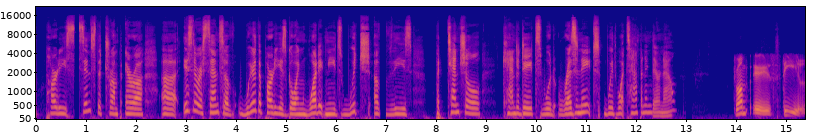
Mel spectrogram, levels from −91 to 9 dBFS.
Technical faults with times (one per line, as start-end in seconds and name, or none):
0.74-0.86 gap at a join of encoded pieces
6.86-6.99 gap at a join of encoded pieces
12.99-13.12 gap at a join of encoded pieces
